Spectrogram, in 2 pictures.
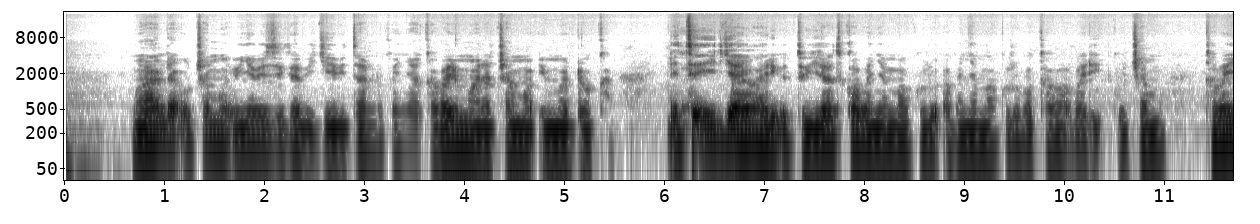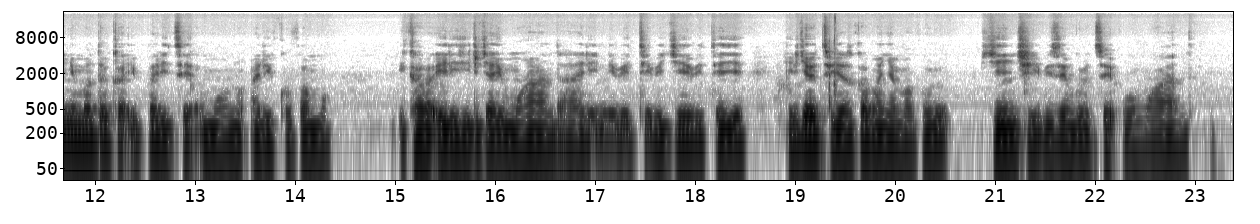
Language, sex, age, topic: Kinyarwanda, female, 18-24, government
